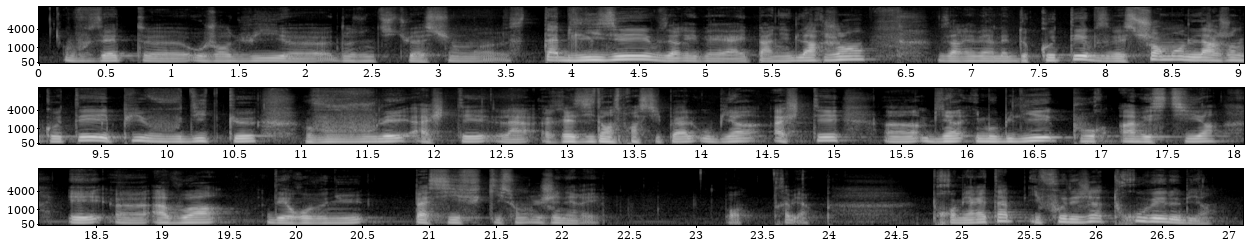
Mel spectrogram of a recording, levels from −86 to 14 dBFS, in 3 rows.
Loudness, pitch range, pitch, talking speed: -20 LUFS, 115-145 Hz, 130 Hz, 145 wpm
